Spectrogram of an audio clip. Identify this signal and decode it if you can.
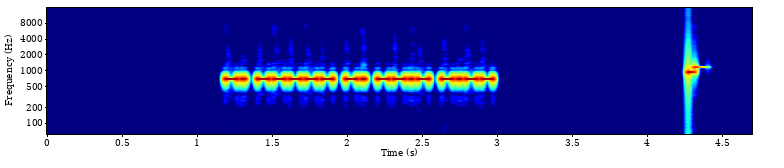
Morse code, heard as a keyed tone, about 43 wpm, 700 Hz. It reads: N0NQY
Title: USA Call Signs - 5 Characters - 3x Character Spacing - 45wpm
